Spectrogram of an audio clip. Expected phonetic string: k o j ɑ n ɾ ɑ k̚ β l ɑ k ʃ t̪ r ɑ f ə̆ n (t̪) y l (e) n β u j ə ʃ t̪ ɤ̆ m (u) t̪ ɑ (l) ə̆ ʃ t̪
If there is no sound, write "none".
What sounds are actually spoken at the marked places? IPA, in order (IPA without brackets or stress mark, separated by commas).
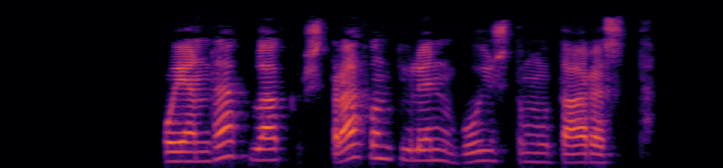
t̪, e, u, ɾ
